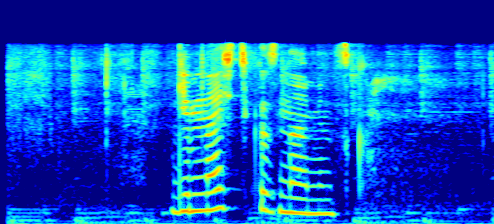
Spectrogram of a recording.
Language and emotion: Russian, neutral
